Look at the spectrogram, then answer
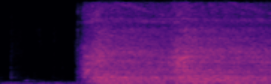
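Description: A bench buffer grinds steadily against Cold Steel Engage aluminum knife scales, starting abruptly after a quiet moment and holding a loud, even broadband whir to the end.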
